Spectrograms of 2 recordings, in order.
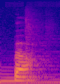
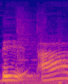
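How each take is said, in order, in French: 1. Les sons se collent en une seule syllabe. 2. On dit les noms des deux lettres l'un après l'autre. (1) "mais fait" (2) "ne fait pas"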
